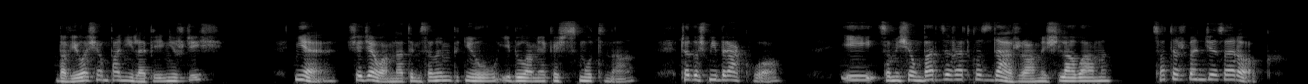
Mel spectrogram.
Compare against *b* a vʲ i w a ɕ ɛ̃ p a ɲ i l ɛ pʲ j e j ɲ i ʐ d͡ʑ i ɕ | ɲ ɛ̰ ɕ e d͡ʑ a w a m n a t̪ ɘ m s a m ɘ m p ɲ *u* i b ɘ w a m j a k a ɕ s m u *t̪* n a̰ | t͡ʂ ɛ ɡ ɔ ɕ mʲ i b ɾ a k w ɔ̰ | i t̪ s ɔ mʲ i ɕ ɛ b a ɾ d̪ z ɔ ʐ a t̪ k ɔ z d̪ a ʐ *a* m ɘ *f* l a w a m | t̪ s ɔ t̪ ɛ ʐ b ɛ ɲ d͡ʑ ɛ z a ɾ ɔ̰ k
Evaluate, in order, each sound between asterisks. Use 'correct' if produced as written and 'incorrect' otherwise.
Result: correct, correct, correct, correct, incorrect

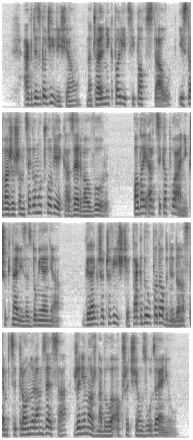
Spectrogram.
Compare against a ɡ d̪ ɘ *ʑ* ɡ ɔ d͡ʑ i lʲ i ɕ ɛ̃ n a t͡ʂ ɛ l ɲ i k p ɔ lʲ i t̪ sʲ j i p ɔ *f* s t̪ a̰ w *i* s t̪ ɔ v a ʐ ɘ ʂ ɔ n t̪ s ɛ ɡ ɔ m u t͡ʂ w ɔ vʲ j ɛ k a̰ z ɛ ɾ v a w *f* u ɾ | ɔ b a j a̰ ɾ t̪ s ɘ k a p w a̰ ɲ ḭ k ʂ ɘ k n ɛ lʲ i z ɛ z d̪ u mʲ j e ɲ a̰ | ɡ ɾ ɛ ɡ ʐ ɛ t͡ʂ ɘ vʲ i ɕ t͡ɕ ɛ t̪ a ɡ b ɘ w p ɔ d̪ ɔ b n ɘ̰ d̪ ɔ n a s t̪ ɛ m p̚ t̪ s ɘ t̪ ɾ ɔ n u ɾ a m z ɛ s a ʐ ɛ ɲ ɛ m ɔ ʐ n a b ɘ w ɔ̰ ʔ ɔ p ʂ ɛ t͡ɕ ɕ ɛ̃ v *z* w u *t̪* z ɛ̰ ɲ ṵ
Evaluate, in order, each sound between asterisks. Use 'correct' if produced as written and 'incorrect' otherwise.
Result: incorrect, correct, correct, incorrect, correct, incorrect

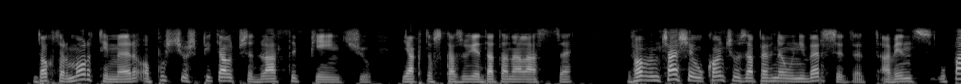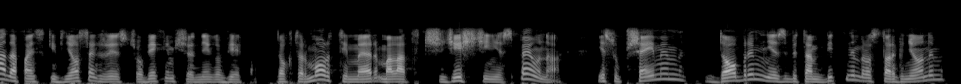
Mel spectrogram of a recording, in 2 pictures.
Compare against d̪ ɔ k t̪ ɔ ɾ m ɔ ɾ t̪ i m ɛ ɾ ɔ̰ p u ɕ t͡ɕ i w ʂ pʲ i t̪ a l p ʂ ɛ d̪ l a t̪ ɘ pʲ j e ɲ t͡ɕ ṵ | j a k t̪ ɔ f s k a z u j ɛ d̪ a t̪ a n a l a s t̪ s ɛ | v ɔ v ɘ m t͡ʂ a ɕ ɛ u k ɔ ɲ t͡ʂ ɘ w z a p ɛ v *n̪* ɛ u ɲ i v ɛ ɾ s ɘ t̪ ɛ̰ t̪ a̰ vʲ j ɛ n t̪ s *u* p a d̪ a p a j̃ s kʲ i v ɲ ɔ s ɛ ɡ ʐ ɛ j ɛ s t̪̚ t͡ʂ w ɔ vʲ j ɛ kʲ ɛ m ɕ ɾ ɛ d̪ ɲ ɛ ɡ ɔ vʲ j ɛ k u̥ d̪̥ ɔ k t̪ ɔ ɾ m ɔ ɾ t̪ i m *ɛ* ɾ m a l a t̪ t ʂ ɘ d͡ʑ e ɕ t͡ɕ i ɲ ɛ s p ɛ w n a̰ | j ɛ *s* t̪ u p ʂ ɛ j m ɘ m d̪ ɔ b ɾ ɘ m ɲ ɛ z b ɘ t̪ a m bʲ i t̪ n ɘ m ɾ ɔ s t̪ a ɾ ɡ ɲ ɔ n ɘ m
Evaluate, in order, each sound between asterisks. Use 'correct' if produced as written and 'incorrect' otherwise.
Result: correct, correct, correct, correct

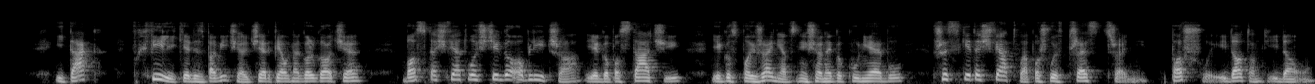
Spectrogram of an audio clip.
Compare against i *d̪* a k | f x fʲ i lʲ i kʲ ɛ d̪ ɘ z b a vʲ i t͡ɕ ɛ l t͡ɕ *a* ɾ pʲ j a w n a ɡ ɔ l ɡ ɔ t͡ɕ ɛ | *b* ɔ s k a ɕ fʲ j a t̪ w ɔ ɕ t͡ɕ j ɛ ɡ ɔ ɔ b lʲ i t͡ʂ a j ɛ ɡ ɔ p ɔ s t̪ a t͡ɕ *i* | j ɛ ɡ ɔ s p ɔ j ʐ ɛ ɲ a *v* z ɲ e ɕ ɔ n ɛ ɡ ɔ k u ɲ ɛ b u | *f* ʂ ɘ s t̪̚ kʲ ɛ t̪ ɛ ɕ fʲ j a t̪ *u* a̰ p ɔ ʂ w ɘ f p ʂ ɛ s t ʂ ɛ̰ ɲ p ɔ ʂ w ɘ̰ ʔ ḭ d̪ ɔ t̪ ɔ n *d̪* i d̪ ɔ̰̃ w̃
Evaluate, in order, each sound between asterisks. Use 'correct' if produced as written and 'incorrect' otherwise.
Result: incorrect, incorrect, correct, correct, correct, correct, incorrect, incorrect

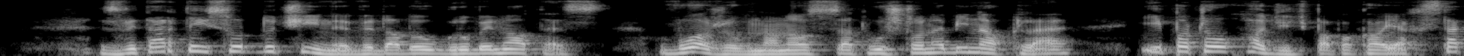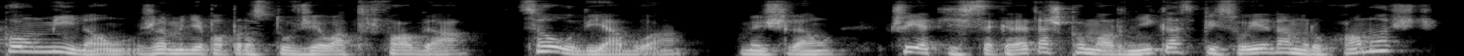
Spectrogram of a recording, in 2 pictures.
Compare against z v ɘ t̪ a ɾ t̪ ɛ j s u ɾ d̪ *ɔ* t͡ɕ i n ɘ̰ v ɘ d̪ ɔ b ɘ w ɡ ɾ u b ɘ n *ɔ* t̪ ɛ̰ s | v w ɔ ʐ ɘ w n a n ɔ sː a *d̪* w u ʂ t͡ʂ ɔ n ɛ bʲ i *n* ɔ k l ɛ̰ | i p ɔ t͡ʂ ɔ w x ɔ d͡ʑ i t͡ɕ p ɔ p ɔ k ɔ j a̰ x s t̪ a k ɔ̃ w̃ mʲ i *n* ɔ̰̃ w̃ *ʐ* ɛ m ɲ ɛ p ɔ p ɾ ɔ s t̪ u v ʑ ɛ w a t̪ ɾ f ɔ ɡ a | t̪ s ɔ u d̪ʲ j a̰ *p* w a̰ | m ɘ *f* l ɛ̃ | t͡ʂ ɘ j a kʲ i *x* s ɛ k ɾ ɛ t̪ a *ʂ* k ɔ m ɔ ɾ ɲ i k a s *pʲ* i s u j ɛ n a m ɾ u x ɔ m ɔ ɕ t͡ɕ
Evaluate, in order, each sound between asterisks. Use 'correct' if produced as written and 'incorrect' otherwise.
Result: incorrect, correct, incorrect, correct, correct, correct, incorrect, incorrect, incorrect, correct, correct

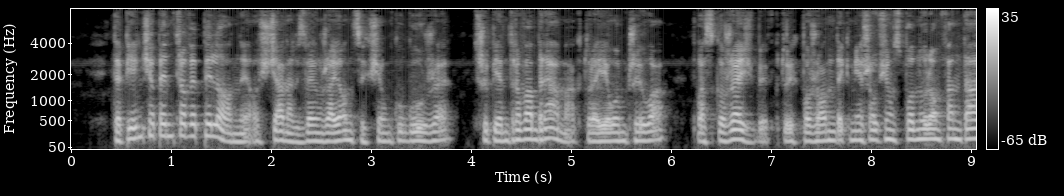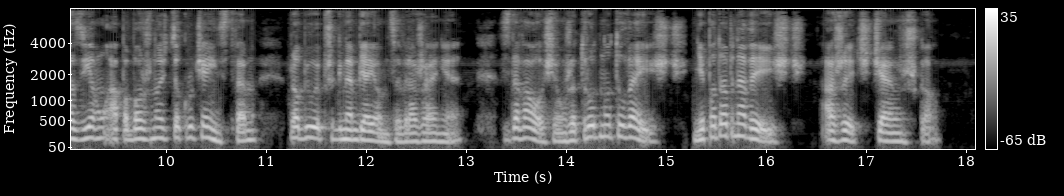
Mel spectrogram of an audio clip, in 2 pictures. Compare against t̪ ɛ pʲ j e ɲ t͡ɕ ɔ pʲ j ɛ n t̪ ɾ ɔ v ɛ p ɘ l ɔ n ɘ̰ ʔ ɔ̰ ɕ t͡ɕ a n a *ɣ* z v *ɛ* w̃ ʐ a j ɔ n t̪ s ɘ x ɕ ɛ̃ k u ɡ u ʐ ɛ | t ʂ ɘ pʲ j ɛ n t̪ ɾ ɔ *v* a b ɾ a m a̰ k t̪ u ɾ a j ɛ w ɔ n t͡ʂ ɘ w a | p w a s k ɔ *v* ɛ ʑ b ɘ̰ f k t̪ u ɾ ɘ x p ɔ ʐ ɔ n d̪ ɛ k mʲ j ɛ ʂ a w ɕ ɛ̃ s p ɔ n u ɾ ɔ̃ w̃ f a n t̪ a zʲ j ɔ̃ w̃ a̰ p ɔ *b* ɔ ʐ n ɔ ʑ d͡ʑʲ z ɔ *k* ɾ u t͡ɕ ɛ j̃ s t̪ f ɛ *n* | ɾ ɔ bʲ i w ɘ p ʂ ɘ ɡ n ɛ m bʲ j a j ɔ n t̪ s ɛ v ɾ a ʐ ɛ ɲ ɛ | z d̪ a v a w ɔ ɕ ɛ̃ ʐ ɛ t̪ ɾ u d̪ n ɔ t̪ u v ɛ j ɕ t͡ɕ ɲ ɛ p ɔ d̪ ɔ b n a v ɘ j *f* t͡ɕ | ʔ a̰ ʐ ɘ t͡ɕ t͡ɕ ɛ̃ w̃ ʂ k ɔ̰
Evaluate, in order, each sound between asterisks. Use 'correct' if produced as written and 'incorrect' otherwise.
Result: correct, incorrect, correct, incorrect, correct, correct, incorrect, incorrect

